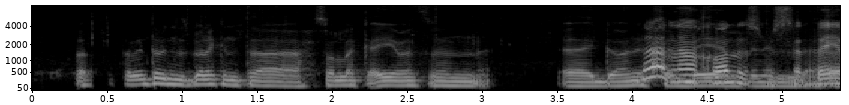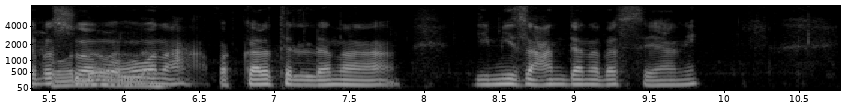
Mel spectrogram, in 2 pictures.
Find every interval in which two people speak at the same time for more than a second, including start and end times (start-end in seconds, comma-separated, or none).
4.0-6.3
